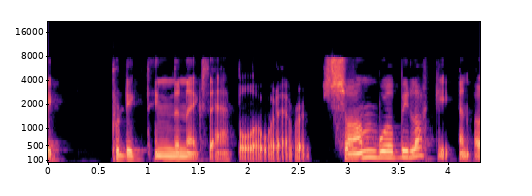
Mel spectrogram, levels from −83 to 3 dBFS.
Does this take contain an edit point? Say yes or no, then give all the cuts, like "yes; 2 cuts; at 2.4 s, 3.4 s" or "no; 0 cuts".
yes; 1 cut; at 2.6 s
